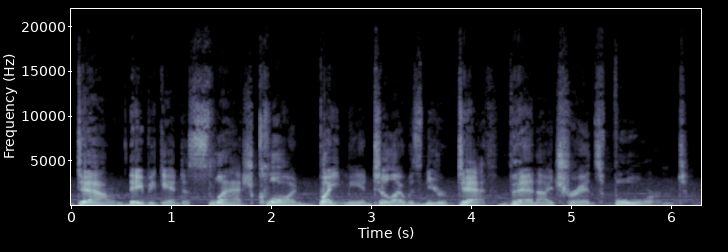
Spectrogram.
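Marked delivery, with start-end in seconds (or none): none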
